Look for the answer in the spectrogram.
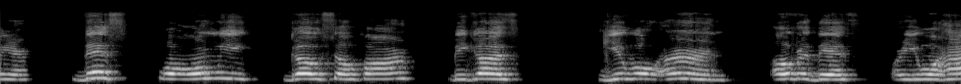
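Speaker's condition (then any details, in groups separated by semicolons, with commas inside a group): Cerebral palsy; power wheelchair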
